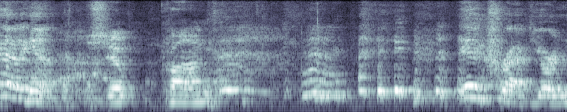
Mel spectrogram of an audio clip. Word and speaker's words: prends: You said NDS. What happened to those letters when you're conjugating the verb? You don't pronounce them. You don't pronounce them? Why not? Because it's French.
